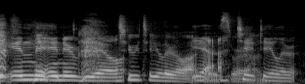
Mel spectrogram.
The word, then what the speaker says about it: Lautner: Two Taylor Lautners.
